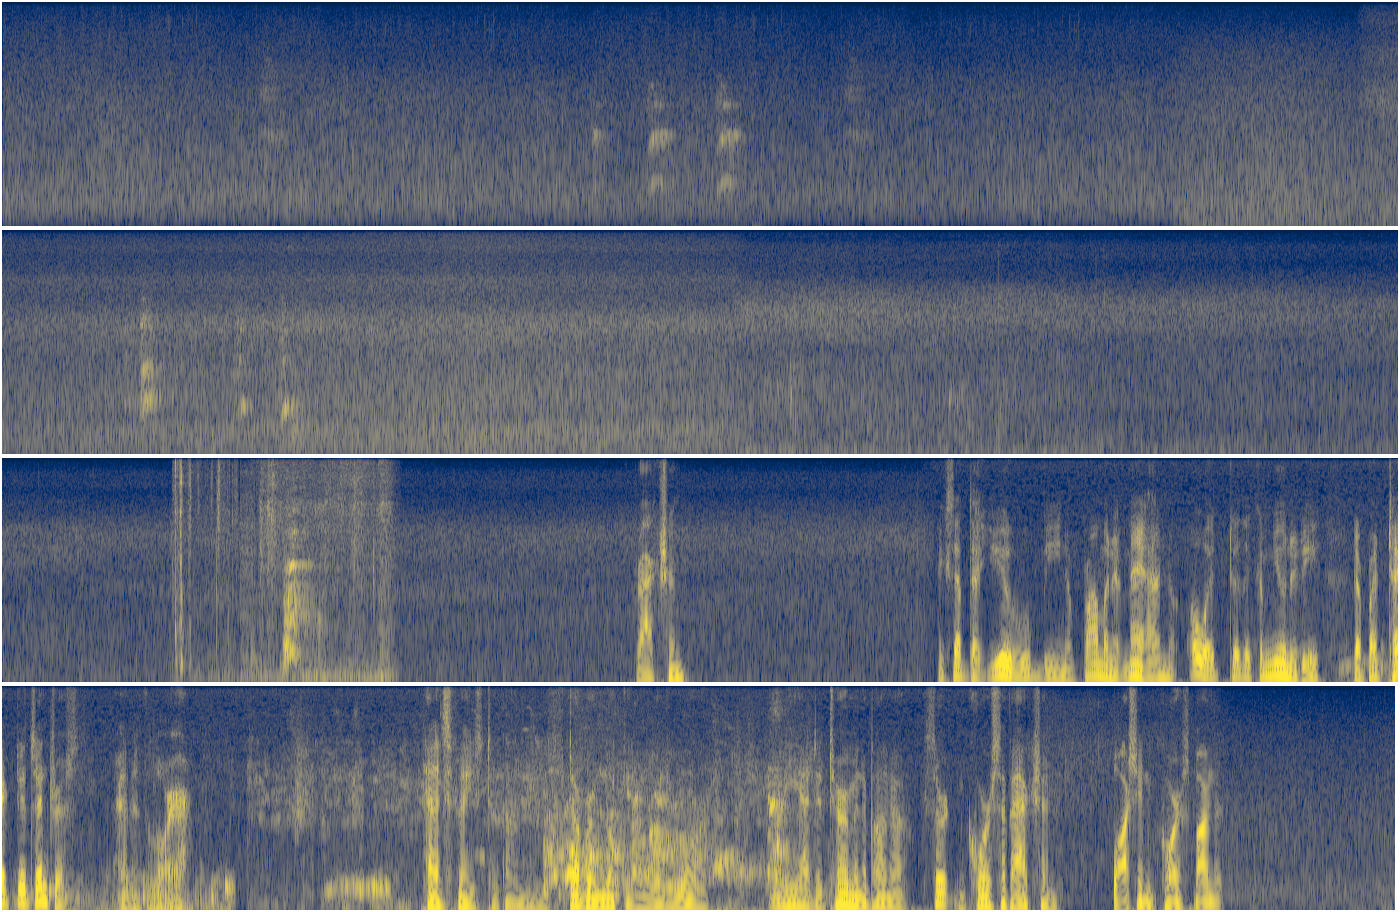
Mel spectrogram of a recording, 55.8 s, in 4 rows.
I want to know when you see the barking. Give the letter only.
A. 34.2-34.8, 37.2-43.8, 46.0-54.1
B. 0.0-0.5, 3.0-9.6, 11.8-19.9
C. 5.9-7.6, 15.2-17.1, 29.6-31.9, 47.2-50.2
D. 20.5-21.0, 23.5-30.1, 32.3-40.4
C.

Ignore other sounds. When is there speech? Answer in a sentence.
The speech can be heard from 34.2 to 34.8 s, from 37.2 to 43.8 s and from 46.0 to 54.1 s.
